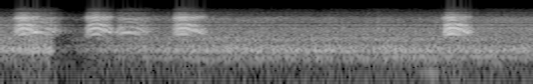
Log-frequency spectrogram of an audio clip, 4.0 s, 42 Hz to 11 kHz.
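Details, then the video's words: A crow gives four harsh, hoarse caws, three in quick succession and one after a two-second pause, over a steady rush of wind. "The Sounds Of Earth 14 - Crows"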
